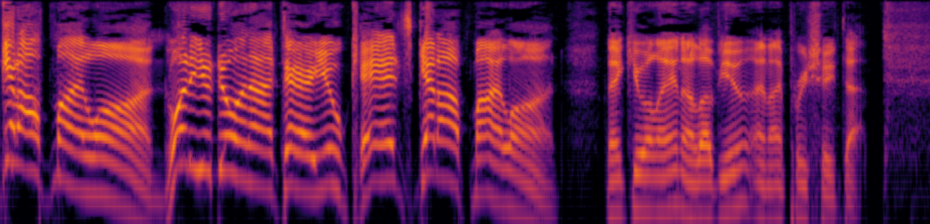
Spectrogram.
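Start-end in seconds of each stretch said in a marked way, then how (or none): 0.0-4.2 put-on high, crotchety old man hollering. Joking about turning sixty, telling kids off: pretend yelling. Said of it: "I can now officially yell at you".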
